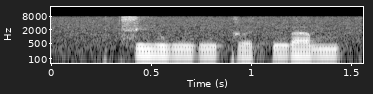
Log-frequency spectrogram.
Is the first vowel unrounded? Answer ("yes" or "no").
yes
